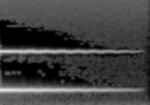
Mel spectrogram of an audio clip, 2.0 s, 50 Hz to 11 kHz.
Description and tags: Vibrato Vibraphone C
Programmed into Casio CT 1000p Vintage Synth
1000p, Casio, CT, Synth, Vintage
